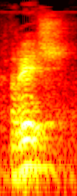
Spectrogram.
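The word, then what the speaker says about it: ריש: 레쉬. 영어처럼 이렇게 혀를 말아서는 안 하시면 좋을 것 같아요. 이쪽은 혀를 말아서 내는 소리, 레쉬가 아니고요. 레쉬. 우리 그냥 리을 흘러가는 발음할 때 하고 같이 하시면 돼요. 레쉬.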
